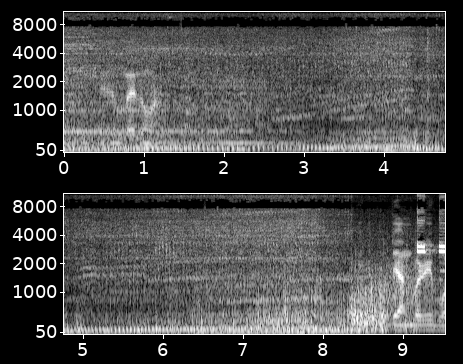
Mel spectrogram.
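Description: Motorcycle riding along a road, a continuous mid-pitched engine drone with wind rush, close and loud, with a voice talking over it throughout.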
